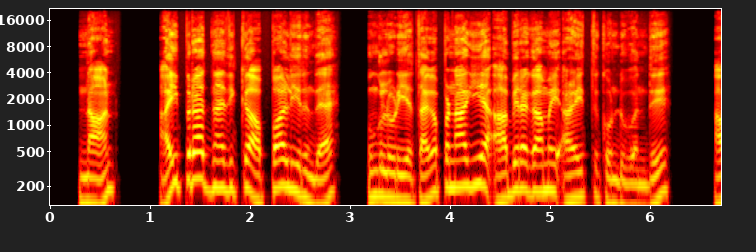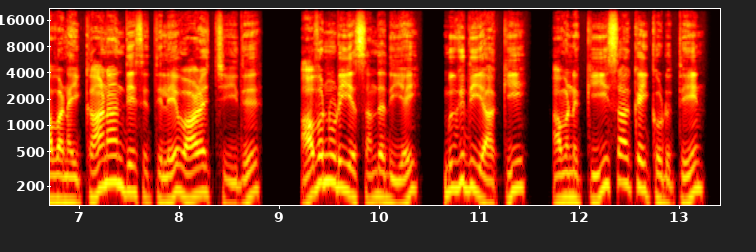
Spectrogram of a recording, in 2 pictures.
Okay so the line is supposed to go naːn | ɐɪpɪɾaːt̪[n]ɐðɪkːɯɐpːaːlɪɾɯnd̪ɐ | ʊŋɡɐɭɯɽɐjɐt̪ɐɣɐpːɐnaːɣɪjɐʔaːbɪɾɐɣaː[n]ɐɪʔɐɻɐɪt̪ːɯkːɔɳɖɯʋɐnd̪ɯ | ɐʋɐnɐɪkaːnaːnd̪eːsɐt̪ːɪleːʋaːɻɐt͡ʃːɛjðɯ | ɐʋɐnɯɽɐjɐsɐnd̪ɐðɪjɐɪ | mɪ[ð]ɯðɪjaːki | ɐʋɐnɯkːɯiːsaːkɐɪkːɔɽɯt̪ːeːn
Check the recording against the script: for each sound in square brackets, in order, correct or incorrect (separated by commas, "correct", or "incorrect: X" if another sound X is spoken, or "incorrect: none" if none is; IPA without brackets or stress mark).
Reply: correct, incorrect: m, incorrect: ɣ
